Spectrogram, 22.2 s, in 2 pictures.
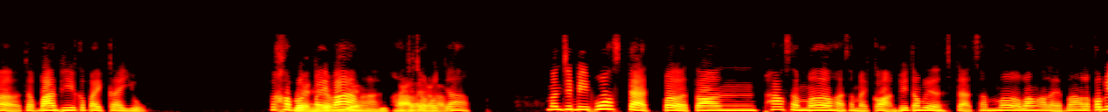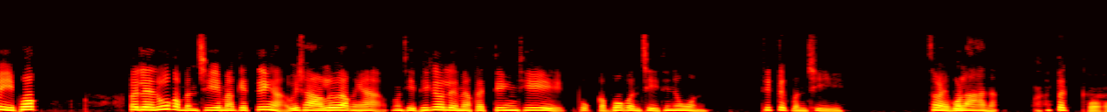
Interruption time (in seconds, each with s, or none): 2.9 s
